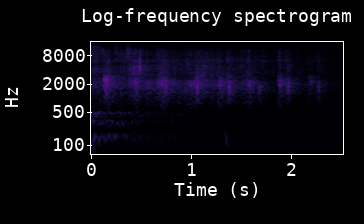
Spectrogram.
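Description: Faint applause from an assembly at a religious festival gathering honouring a swami, a soft, distant patter of clapping with a few louder claps surfacing, quiet throughout.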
